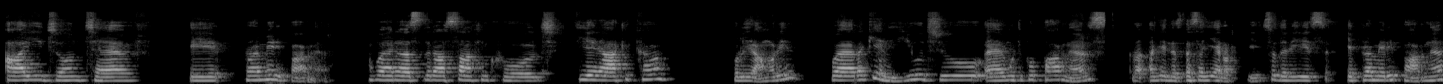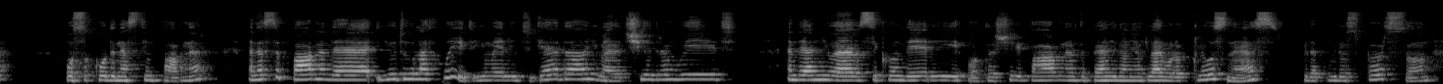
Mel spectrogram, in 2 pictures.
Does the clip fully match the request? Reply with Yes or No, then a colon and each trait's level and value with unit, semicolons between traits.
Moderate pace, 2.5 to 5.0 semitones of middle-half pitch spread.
Yes: average, 150 wpm; average, 3.3 semitones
